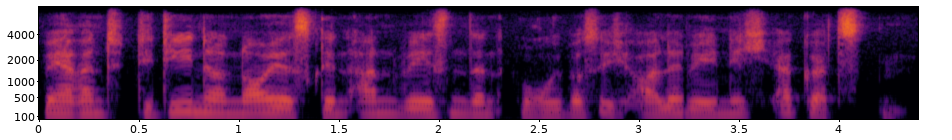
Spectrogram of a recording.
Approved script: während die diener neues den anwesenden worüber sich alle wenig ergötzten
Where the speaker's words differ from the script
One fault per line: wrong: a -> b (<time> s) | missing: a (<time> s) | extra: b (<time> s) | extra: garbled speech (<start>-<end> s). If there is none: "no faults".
no faults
